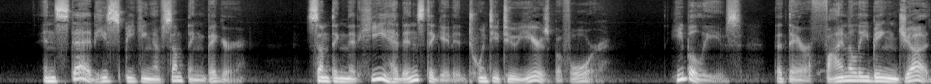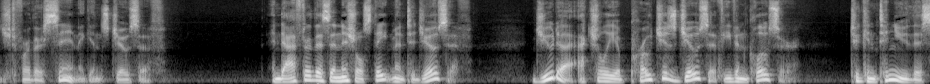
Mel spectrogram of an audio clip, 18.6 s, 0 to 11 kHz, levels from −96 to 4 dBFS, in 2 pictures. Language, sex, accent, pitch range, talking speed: English, male, American, 115-170 Hz, 140 wpm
